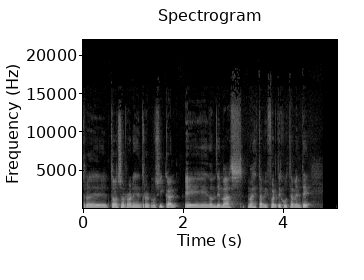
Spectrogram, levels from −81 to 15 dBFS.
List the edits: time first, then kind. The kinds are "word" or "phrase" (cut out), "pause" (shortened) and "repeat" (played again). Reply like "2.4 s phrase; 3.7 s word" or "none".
1.4 s word; 2.0 s pause; 3.3 s word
